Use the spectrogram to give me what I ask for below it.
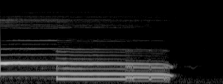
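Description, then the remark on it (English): A person imitates a werewolf at night, sneaking up to the bushes to scare children, with one long, steady, fairly high howl held for almost two seconds, wavering slightly near the end before cutting off into silence. “sneak up and be the werewolf.”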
